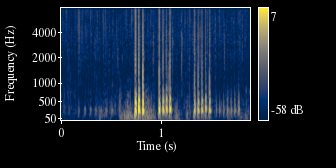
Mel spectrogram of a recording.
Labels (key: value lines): label: biophony
recorder: SoundTrap 300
